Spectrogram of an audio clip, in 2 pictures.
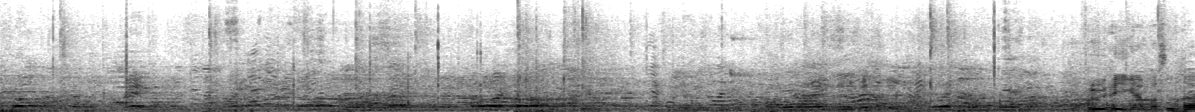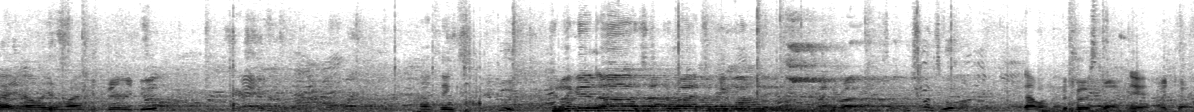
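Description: Many children and adults chatter throughout a large echoing hall.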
